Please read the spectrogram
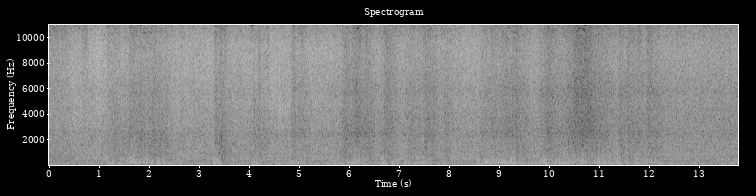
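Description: Steady rush of wind and sea, with wind buffeting the microphone in uneven gusts.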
